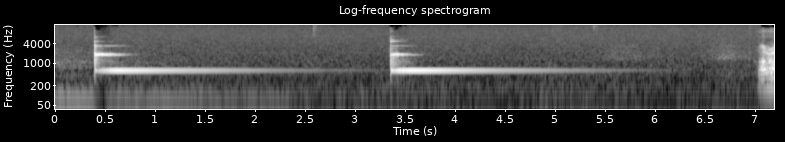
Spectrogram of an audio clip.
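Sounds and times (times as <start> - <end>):
struck stone tool ringing like a bell: 0.4 - 5.5.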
